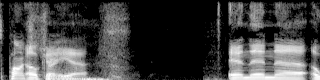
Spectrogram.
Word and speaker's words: Pontchartrain: answer to be Lake Pontchartrain in Louisiana. Yeah, Lake Pontchartrain. I don't know how to pronounce it. It's probably some That's what it French is. thing. No, it's Pontchartrain.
